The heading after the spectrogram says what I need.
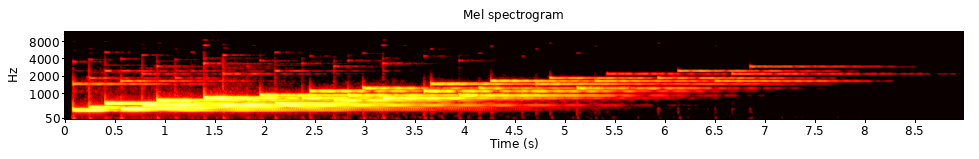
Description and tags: [22] s-vibraphone penta up 1
Vibraphone notes I played on my Casio synth. This is a barely adjusted recording.
upwards, pentatonic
